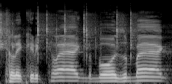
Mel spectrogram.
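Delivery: put-on playful Southern accent opener; mock southern accent. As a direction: announce the return like a Southern showman. Show intro in southern accent.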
